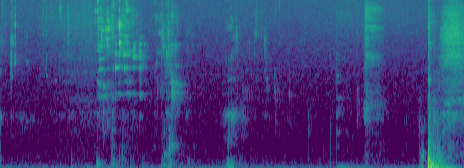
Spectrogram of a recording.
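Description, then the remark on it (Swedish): Wet, gurgling sounds of someone gulping wine straight from a bottle: a few soft sloshes and swallows, then a louder, fuller glug near the end. “när Persbrandt har en vinkväll med den här unga ja. tjejen och han halsar vinet.”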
